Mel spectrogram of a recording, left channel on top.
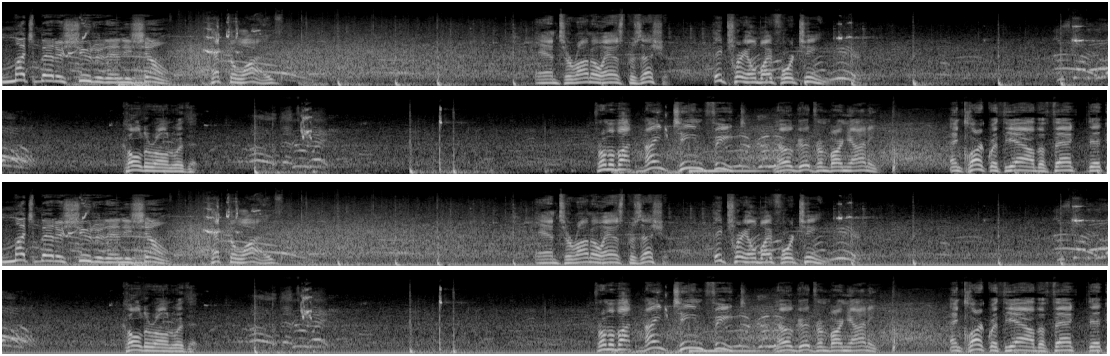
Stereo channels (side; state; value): right; noise; hum, 13 dB below the sound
